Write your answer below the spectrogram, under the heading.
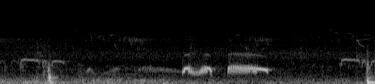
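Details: Spotted Dove coo recorded while luring with a caged decoy at spot 14. A single two-part mellow coo sounds in the middle, between sharp knocking clicks at the start and end and faint whistled notes.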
